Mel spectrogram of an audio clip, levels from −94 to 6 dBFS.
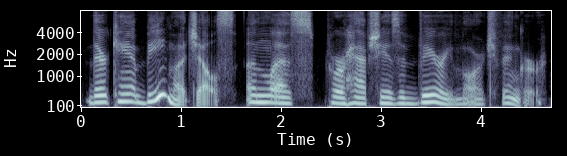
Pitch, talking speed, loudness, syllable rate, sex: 195 Hz, 155 wpm, -17 LUFS, 4.6 syllables/s, female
